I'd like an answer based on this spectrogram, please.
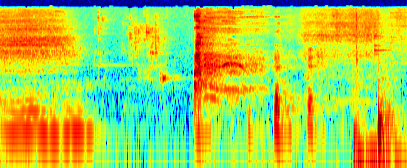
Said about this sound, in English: Let's pour some whiskey before we start this one.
